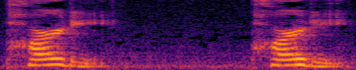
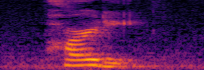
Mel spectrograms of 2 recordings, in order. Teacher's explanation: when the letter t comes after the r and before a vowel that in this case too it is sometimes pronounced as a d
